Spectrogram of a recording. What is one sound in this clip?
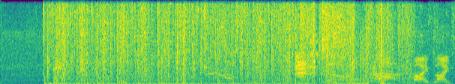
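Gunfire bursts rapidly with loud explosions.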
